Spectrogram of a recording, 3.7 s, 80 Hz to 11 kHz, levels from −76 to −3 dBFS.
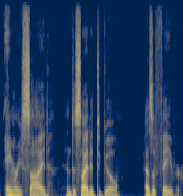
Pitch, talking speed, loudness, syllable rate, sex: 100 Hz, 145 wpm, -21 LUFS, 5.6 syllables/s, male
